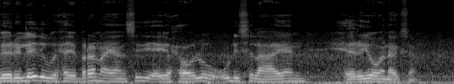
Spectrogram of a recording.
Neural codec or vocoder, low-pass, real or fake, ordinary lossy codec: vocoder, 44.1 kHz, 128 mel bands every 512 samples, BigVGAN v2; none; fake; none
